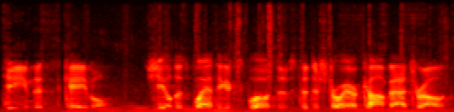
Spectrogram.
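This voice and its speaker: A man's voice: medium pitch, lively intonation, moderate pace, pushed and bright, faint music behind. An actor playing a commanding male military hero in a video game, giving terse, urgent orders. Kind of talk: video game voice acting, mission radio orders.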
